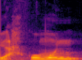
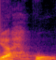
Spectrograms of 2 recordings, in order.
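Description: First: يحكم ending in "-mun", with an n; يحكم with a nun tacked on; wrongly added tanween. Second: يحكم ending in an open "-mu", no n; يحكم with a plain u vowel at the end; single damma. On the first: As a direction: show the mistake: "yahkumun" for يحكم. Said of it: "لا أقول يحكم". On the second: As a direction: draw out "yahku-mu" for يحكم. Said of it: "انظر ضمة واحدة". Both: Shown as a demonstration.

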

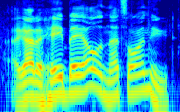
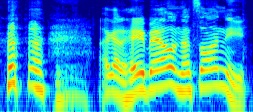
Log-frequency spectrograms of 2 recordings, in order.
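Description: First: Said in the usual way. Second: Laughing sing-song. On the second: Real, not acted. Gamer repeating his hay bale line to chat, laughing. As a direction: savour the line through a laugh.

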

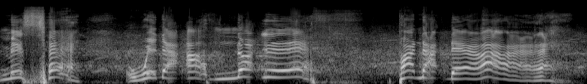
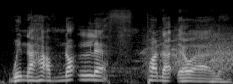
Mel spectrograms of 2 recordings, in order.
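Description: First: High, very slow Jamaican over-enunciation; exasperated Jamaican server, drawn out and raised; talking to the deaf. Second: Lightly voiced Jamaican server; Jamaican counter lady. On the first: Retold or imitated. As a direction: stretch each word as if she's deaf. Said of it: "act like you're deaf". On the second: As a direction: deliver it in Jamaican Patois, unbothered. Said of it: "she turns to me and says".

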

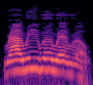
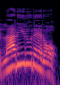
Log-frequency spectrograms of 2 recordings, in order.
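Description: First: ラリルレロ slow and louder with rounded English R; English R sounds. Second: ラリルレロ with Japanese-style L, louder; L sounds. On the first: Coach contrasting R against L, slow English-R ラリルレロ. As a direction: drag out ラリルレロ, tongue touching nothing. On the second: Coach contrasting L against R, L-sound ラリルレロ. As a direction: say ラリルレロ with tongue-tapped L sounds. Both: Shown as a demonstration. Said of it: "違いますよね".

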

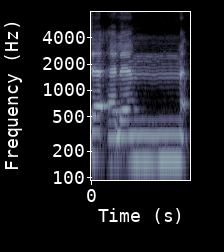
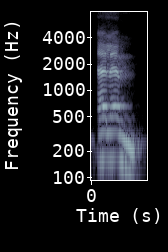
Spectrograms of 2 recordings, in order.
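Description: First: "ألم" with its last م drawn out in a long hum; over-held ghunnah. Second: "ألم" ending in a brief م; correct ghunnah length. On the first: Teacher contrasting the wrong form with the right one, "ألم" overlong on م. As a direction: stretch the closing م of "ألم" much too long. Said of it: "وليس". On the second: Teacher repeating the correct form for students, "ألم" with a short م. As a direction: say "ألم" without stretching the closing hum. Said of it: "والصواب قوله تعالى". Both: Shown as a demonstration.

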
